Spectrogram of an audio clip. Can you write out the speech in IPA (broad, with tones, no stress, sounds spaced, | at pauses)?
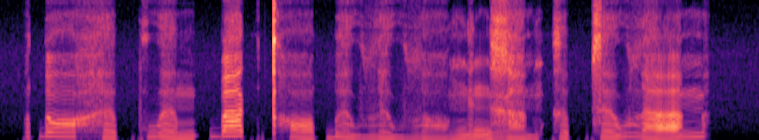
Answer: ɗ ɔ˧ h ə˨˩ p̚ k w ə˧˩ m ɓ a˦˥ k̚ t̪ʰ ɔ˧˩ ɓ ə̤˨˩ w l ə̤˨˩ w l ɔ̤˨˩ ŋ ɛ̰˧˨ ŋ ɣ a̤˨˩ m k ə˨˩ p̚ s ə˨˦ w l a̰˧˥ m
